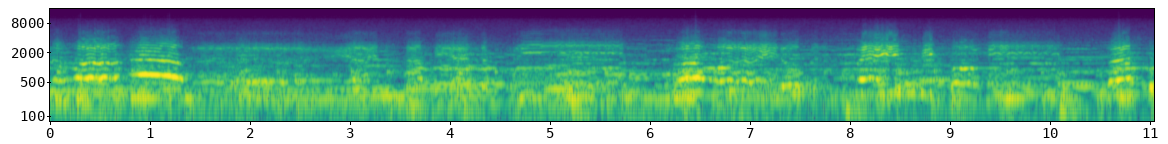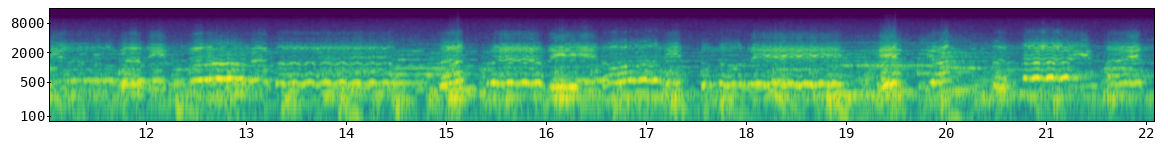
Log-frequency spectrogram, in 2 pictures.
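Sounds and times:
band accompaniment: 0.0 - 22.0
man singing ballad with vibrato: 0.0 - 22.0.

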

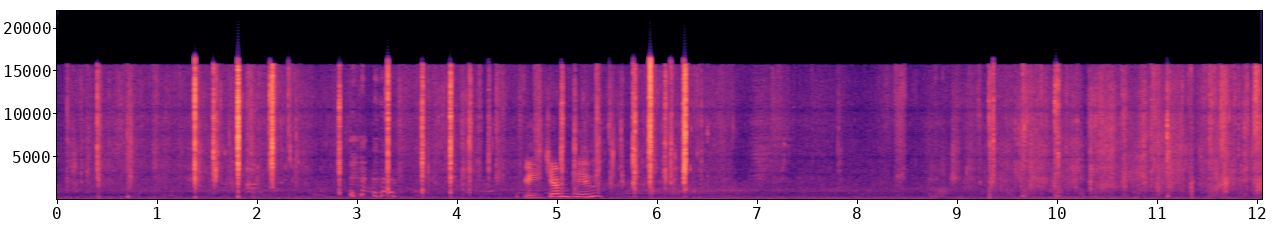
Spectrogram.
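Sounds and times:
rubber boots slapping on wet sand: 0.0 - 6.5.

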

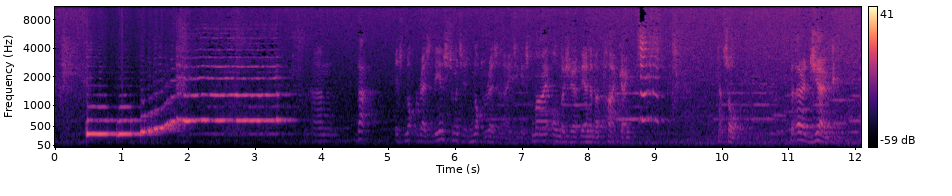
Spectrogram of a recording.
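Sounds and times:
tuba playing high note: 0.4 - 3.6, 7.7 - 9.2.

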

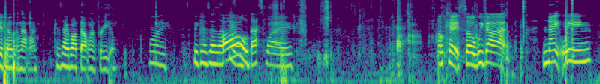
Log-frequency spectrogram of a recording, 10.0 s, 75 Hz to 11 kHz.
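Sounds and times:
cardboard boxes scraping and tapping: 4.4 - 8.6.

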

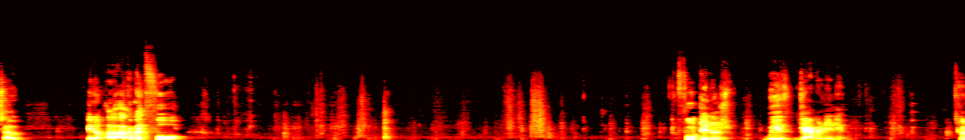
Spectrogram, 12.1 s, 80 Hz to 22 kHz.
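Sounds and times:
man chewing food: 2.4 - 12.0.

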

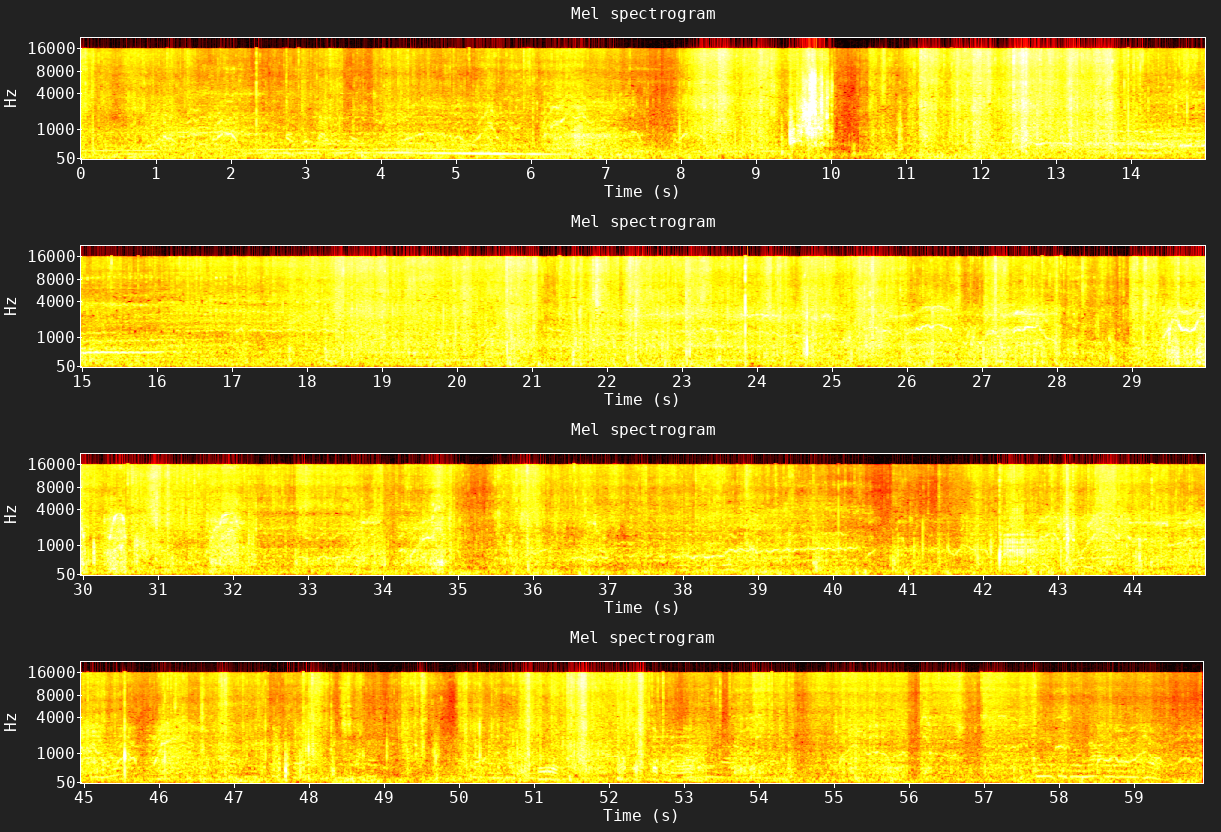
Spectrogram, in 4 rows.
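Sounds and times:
dry leaves crunching under tyres: 0.0 - 59.9
footsteps on leaves: 0.0 - 59.9.

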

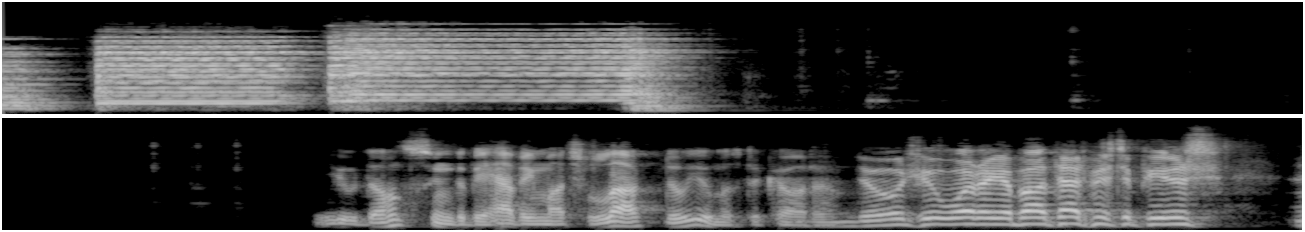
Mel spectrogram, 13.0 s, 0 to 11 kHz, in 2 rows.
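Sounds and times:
organ chords: 0.0 - 3.6.

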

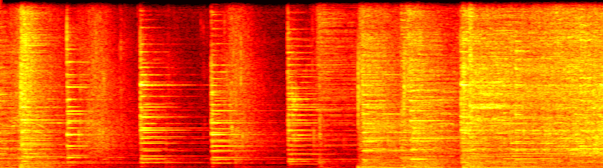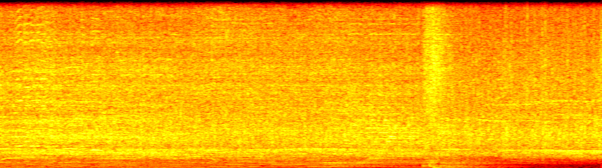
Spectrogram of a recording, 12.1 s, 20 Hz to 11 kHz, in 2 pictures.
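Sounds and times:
piano: 0.0 - 12.0.

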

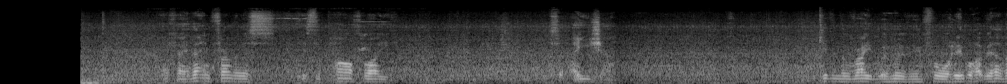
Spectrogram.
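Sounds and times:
surrounding traffic: 0.8 - 10.0.

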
